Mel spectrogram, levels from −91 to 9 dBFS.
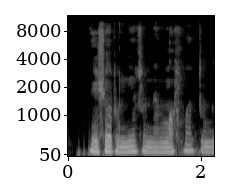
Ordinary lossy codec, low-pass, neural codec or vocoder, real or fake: none; 9.9 kHz; none; real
